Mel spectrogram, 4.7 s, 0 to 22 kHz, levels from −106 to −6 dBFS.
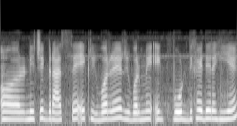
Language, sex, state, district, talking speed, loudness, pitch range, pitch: Hindi, female, Chhattisgarh, Kabirdham, 190 wpm, -14 LUFS, 235-255 Hz, 240 Hz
